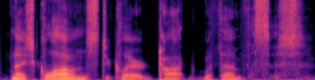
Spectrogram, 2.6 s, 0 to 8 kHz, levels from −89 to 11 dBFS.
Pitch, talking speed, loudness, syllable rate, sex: 95 Hz, 135 wpm, -20 LUFS, 4.5 syllables/s, male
